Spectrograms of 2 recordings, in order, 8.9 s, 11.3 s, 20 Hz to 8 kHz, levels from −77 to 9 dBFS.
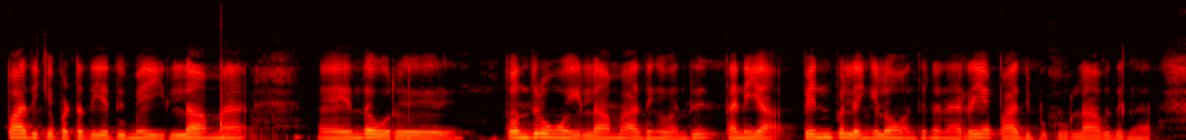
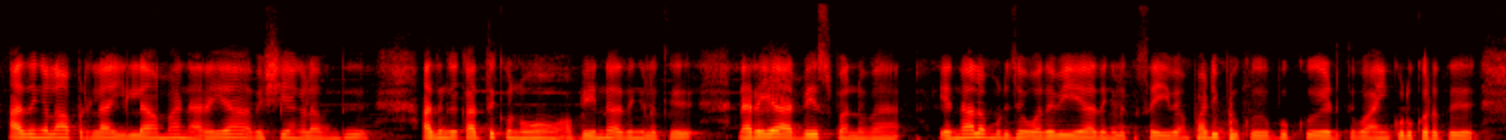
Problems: background sounds at intervals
